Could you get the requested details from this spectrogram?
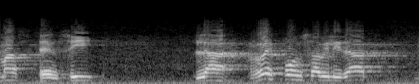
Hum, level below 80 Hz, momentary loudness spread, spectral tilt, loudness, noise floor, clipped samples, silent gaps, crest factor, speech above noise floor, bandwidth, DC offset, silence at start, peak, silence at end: none; -38 dBFS; 10 LU; -5.5 dB/octave; -15 LUFS; -37 dBFS; under 0.1%; none; 14 dB; 22 dB; 8.6 kHz; under 0.1%; 0 s; -2 dBFS; 0 s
